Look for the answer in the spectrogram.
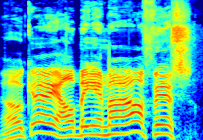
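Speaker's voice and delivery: high put-on voice; character voice. In-game character reply.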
